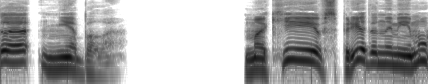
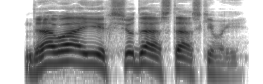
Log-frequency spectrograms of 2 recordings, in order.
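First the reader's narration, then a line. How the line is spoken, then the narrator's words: Short laugh. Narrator (Russian): Макеев хохотнул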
